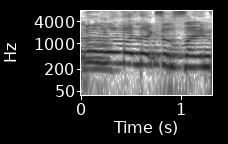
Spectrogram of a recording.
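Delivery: shouted announcement. Real, not acted. Repeats line, second shouted.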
